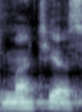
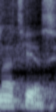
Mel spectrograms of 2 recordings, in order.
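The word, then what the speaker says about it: Matthias: corre correctly pronouncing his he doesn't mind how you say it but it's mattius mattius yeah yeah who's somebody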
